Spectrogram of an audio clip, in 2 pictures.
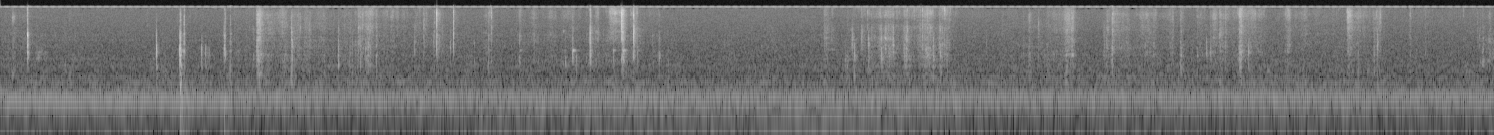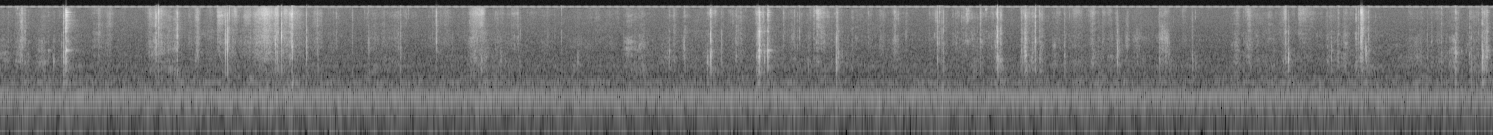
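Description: Packaged tea bags rustling and clicking as they are handled and set upright in a ceramic dish: many small sharp ticks throughout, with a couple of longer crinkles, over a steady low hum.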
